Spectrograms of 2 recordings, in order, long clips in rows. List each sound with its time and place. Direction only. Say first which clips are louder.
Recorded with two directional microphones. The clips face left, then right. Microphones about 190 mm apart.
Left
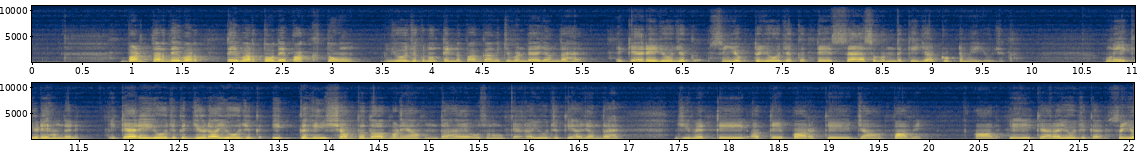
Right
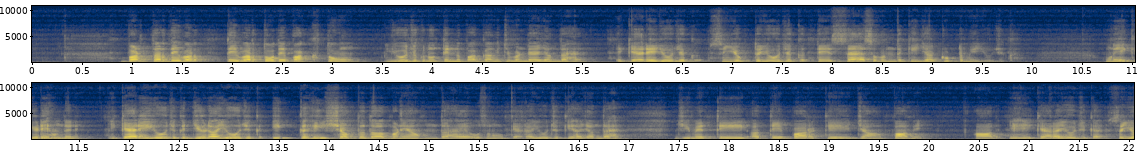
0.9 s speech: left 3 dB; 40° left (ahead or behind)
10.8 s speech: left 5 dB; 35° left (ahead or behind)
